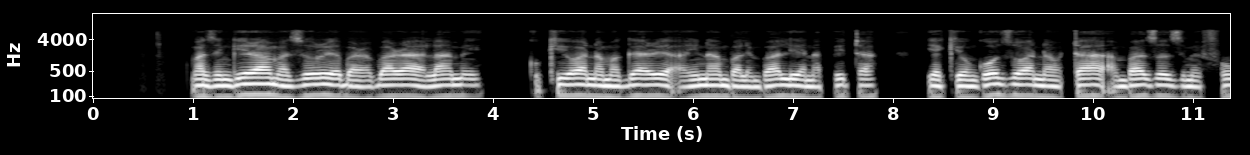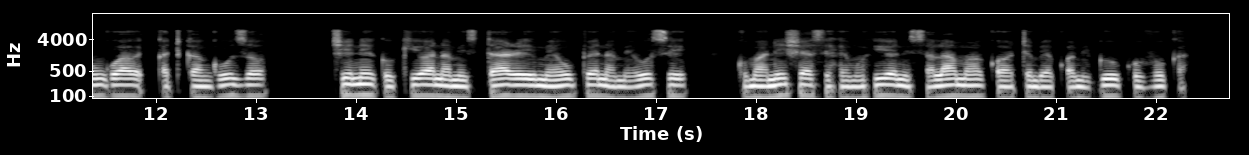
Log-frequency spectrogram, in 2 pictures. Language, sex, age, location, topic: Swahili, male, 25-35, Dar es Salaam, government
